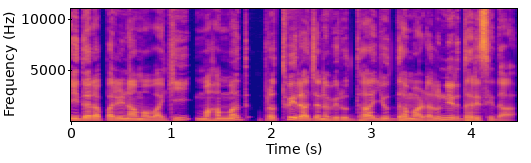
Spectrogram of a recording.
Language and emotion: Kannada, neutral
